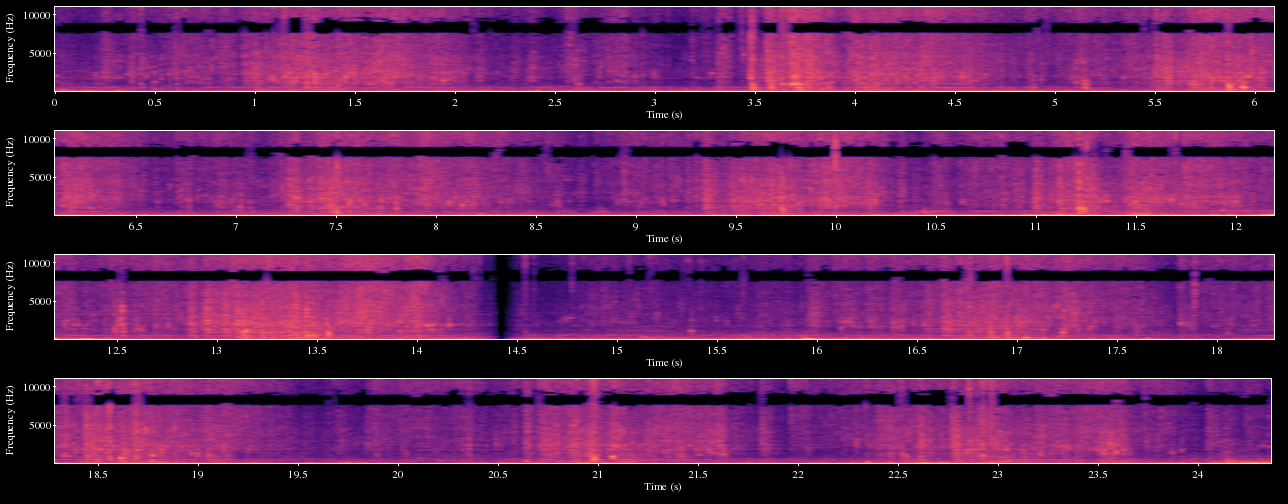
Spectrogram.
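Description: Hands squeezing and crumbling a wet sand-cement block over a bowl of water: gritty crunching, with wet crumbs and water trickling and splashing into the bowl. It comes in repeated squeezes every second or two, broken by a momentary silence about halfway through.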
